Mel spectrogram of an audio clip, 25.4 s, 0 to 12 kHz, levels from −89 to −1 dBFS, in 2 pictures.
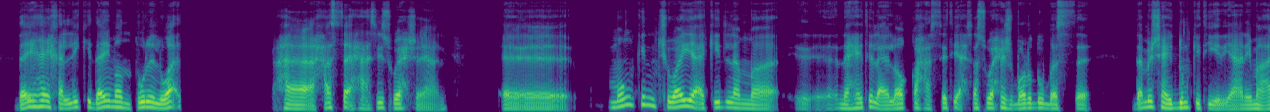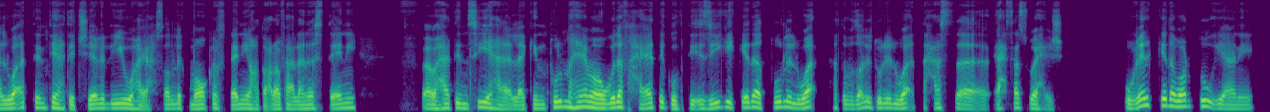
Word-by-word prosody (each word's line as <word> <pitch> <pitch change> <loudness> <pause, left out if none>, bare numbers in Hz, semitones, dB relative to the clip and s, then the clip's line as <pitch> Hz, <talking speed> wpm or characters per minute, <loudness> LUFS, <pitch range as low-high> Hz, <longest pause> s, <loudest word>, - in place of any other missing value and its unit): دي 175 0 +3
هيخليكِ 160 -3 +1
دايمًا 160 -2 +3
طول 160 +2 +5
الوقت 135 -4 +4 0.9
ح 135 - -3 0.2
حاسة 150 +2 -2
أحاسيس 125 +4 -6
وحشة 130 -2 0
يعني. - - -10 0.6
آآ، - - -3 0.4
ممكن 220 +6 0
شوية 170 +4 +5
أكيد 155 +1 -2
لمّا 130 -6 -1 0.6
نهيتِ 130 +6 -1
العلاقة 135 -1 +1
حسيتِ 130 +3 -5
إحساس 140 0 -5
وحش 140 -2 +1
برضه 135 +4 +1
بس 130 - -3 0.5
ده - - 0
مش 165 -1 +1
هيدوم 140 +3 +3
كتير، 130 -6 -3
يعني 120 -1 -1
مع 115 -1 -1
الوقت 140 +5 +1
أنتِ 145 +1 0
حتتشغلي 130 +2 0
وهيحصل 120 0 -1
لِك 125 - 0
مواقف 120 +1 +1
تانية 120 +2 +1
هتتعرفي 115 +1 -1
على 115 0 -1
ناس 120 0 -2
تاني 145 +3 -1 0.7
أو - - +4
هتنسيها، 135 -2 0
لكن 115 +2 -2
طول 165 +6 +2
ما 160 - +3
هي 165 +1 +3
موجودة 145 +1 +6
في - - -16
حياتِك 140 +3 -2
وبتأذيكِ 125 +6 -1
كده 155 +1 +4
طول 160 +1 +2
الوقت 140 +3 +2
هتفضلي 130 +3 -2
طول 140 -1 -1
الوقت 135 0 +1
حاسة 135 -1 -5 0.4
إحساس 135 +3 -4
وحش، 120 -5 -3 0.6
وغير 180 - +3
كده 205 -2 +5
برضه 180 -3 +2
يعني 115 -3 -3
135 Hz, 145 wpm, -22 LUFS, 125-155 Hz, 0.9 s, موجودة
